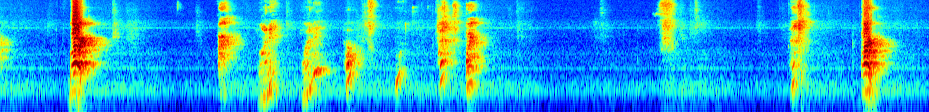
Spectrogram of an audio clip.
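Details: Cavalier King Charles Spaniel being trained to bark on command with a clicker and treats, a trick learned the night before; short sharp barks come singly and in quick pairs, with a woman's speech and long quiet gaps between.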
